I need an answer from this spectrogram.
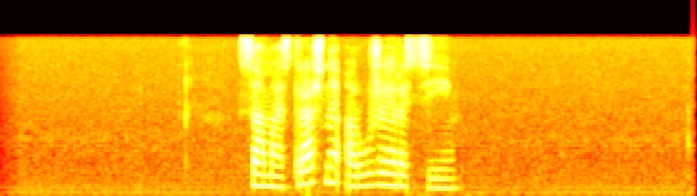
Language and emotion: Russian, neutral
